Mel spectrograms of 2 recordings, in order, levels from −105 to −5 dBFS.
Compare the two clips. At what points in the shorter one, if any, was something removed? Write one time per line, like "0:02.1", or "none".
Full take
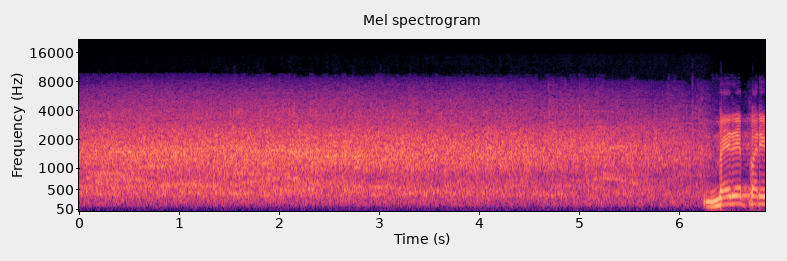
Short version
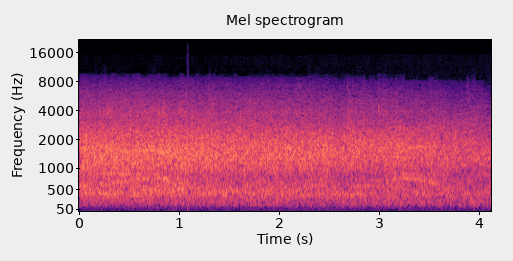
0:01.1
